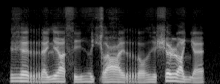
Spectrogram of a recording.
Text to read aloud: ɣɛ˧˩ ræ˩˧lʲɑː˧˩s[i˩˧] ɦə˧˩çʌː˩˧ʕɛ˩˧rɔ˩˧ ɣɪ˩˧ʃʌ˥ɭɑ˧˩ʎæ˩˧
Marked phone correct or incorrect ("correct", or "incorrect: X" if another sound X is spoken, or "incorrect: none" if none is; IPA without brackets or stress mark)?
correct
